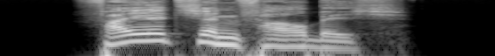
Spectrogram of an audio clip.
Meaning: violet (in colour)
- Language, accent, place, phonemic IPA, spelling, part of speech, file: German, Germany, Berlin, /ˈfaɪ̯lçənˌfaʁbɪç/, veilchenfarbig, adjective, De-veilchenfarbig.ogg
